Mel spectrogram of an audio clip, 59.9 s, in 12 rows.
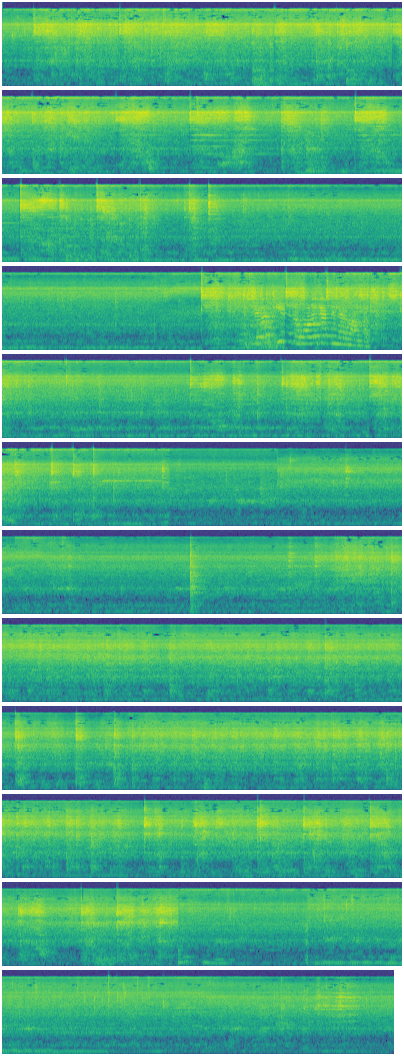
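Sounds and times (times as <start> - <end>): onion sizzling in hot oil: 0.0 - 59.9
spatula scraping a wok: 0.3 - 12.8, 17.5 - 20.4, 21.5 - 27.1, 33.6 - 52.2, 58.8 - 59.8.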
